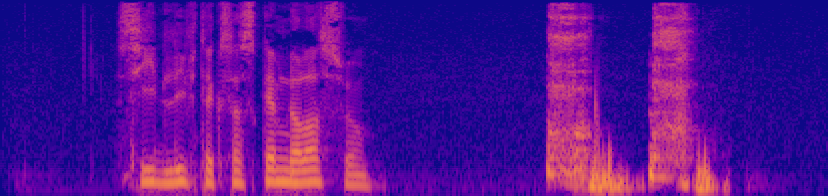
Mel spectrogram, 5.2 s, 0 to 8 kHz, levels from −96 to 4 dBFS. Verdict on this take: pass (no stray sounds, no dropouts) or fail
fail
